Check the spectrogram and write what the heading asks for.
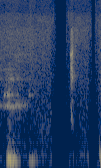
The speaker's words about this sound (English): It's a solid burp.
